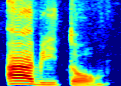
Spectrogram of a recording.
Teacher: en hábito el acento está en la antepenúltima sílaba esdrújula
